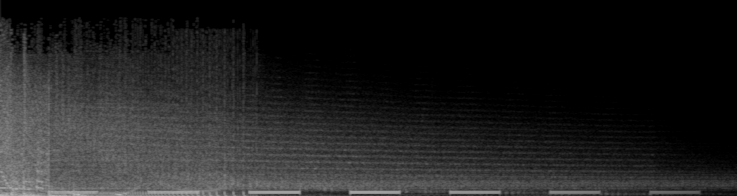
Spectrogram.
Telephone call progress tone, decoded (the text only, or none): busy tone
